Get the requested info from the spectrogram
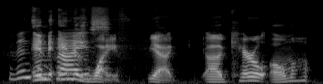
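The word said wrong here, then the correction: Ohmart: Omart. – Oh, that's how you pronounce it.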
